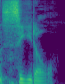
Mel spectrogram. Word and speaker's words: Seidel: And I'm like, no, it's German. The first vowel does the walking. The second vowel does the talking. Oh, I like that. So the first vowel is silent in German.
